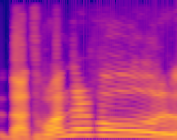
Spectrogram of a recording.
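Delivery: put-on high, drawn-out Indian-accent caricature; mock Indian accent. Joking reply to the woman, exaggerated Indian accent. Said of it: "it's not trying to be racist".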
